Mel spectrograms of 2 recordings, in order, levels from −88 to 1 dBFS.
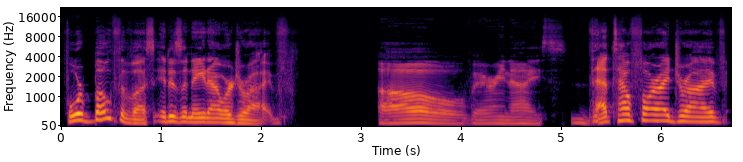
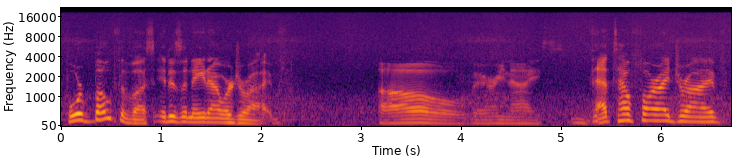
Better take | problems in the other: first | hiss; noticeable; throughout; 15 dB below the speech

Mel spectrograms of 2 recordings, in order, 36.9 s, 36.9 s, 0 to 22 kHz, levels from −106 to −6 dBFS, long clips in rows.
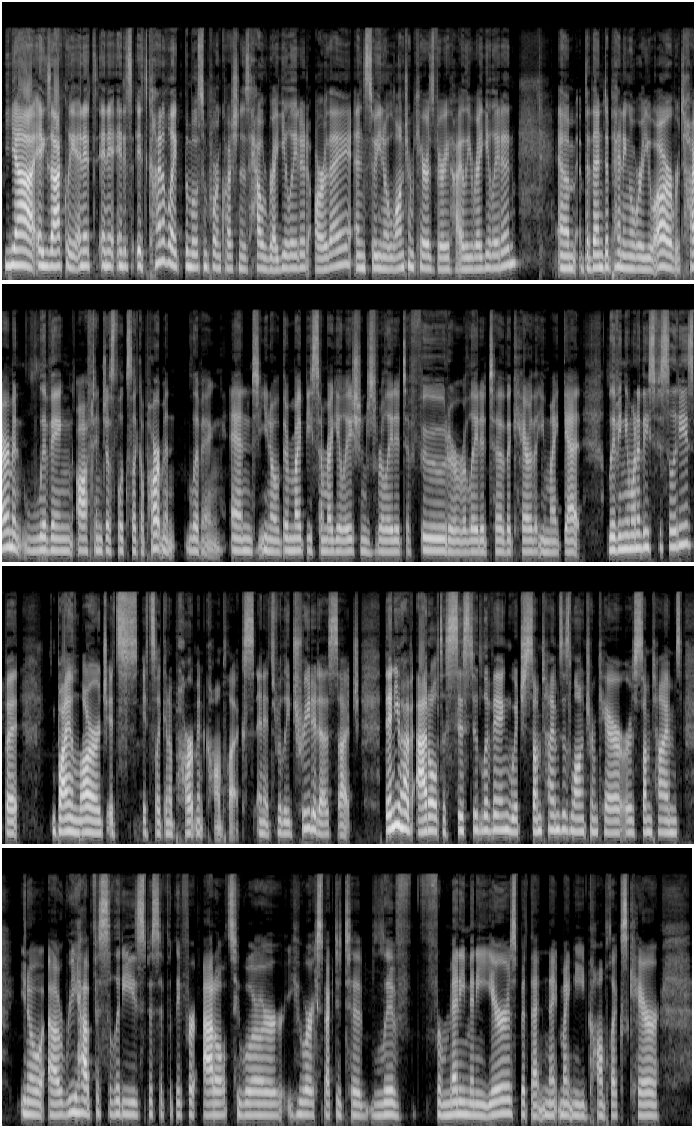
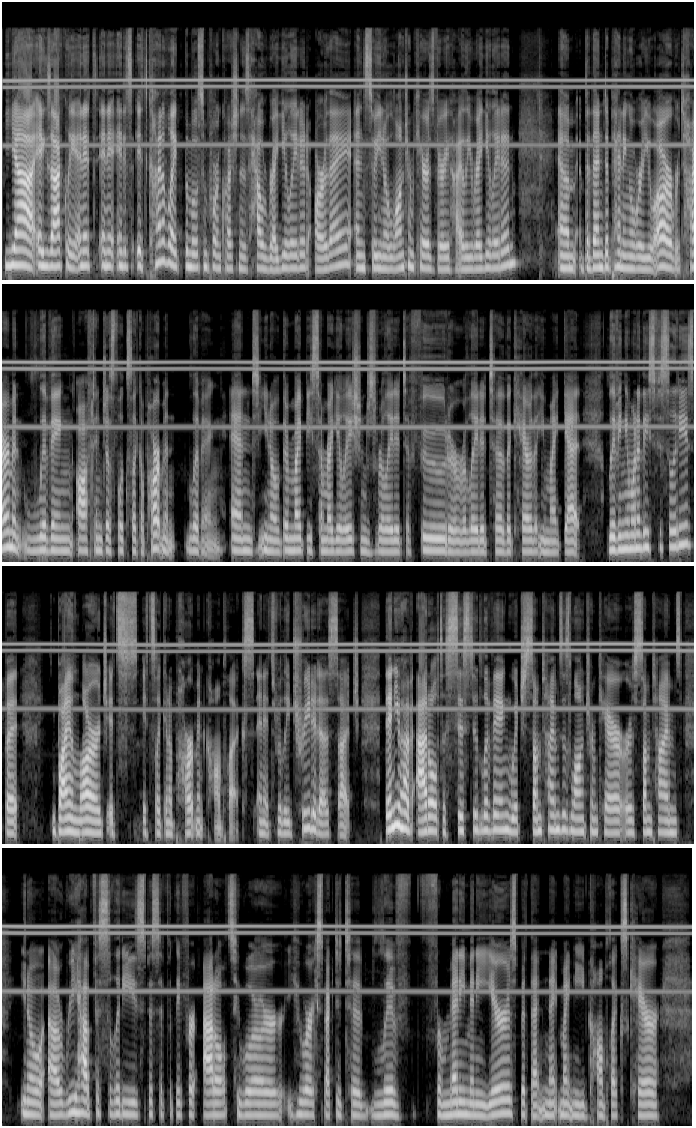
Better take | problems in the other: first | high-pitched whine; loud; throughout; 7 kHz, 6 dB below the speech

